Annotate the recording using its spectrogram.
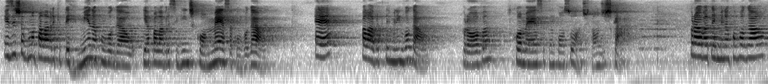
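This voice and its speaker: A woman teacher giving a recorded lesson, patiently explaining step by step and asking her class questions. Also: high voice. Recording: echoey room with long reverb.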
